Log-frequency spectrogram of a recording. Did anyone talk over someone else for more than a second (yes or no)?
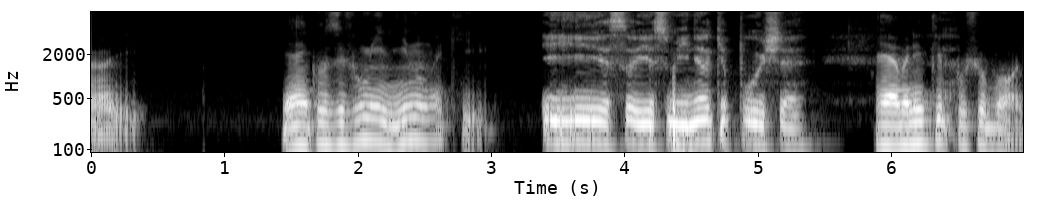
no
